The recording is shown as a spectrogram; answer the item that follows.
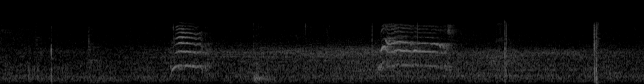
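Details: Domestic cat up for adoption indoors, giving two clear arched meows about two seconds apart, each with a rising then falling harmonic tone, over a steady background hiss with a few sharp clicks.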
